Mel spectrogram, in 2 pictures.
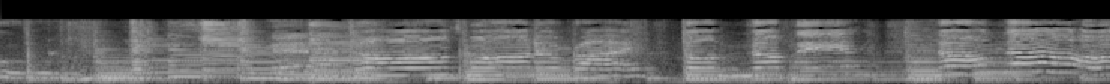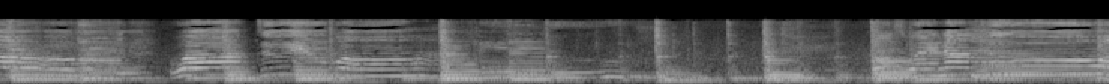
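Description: A woman singing a blues song with a wavering vibrato, accompanied by a strummed acoustic guitar. Near the end the voice stops for a couple of seconds, leaving only the guitar strums, then comes back in.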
